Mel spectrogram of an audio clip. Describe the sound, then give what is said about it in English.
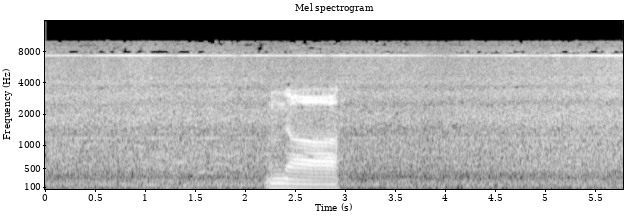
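The engine of the Marine One helicopter runs in a steady, loud, continuous roar throughout as Jill Biden climbs aboard, with one short spoken word from a voice cutting in briefly partway through. “There's Jill climbing onto the helicopter, Marine One.”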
